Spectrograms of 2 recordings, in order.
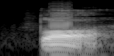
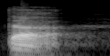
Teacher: طا کو ہیوی کریں گے، یعنی فل ماؤتھ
